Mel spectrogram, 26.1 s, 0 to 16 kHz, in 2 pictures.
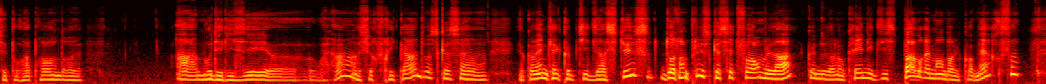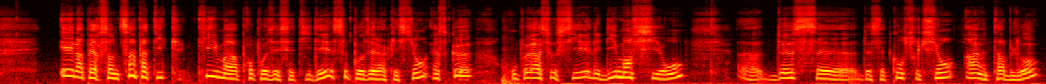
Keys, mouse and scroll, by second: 6.1-10.4 drag, 10.7-13.5 drag, 14.8-17.6 drag, 18.6-20.1 drag.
